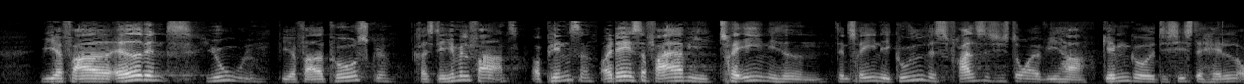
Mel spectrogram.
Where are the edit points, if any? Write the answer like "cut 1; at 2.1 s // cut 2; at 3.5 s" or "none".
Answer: cut 1; at 2.7 s // cut 2; at 5.3 s // cut 3; at 6.0 s // cut 4; at 7.1 s // cut 5; at 10.9 s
